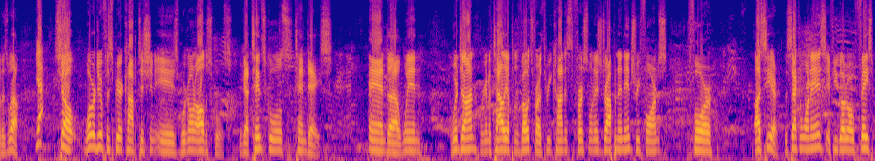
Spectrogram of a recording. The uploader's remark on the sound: Broadcasting live from Malad High School to kick off their Back 2 School Tour!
